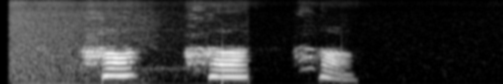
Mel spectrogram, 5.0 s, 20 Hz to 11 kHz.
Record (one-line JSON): {"exhalation_length": "5.0 s", "exhalation_amplitude": 32766, "exhalation_signal_mean_std_ratio": 0.47, "survey_phase": "beta (2021-08-13 to 2022-03-07)", "age": "65+", "gender": "Female", "wearing_mask": "No", "symptom_none": true, "smoker_status": "Never smoked", "respiratory_condition_asthma": false, "respiratory_condition_other": false, "recruitment_source": "REACT", "submission_delay": "1 day", "covid_test_result": "Negative", "covid_test_method": "RT-qPCR", "influenza_a_test_result": "Negative", "influenza_b_test_result": "Negative"}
